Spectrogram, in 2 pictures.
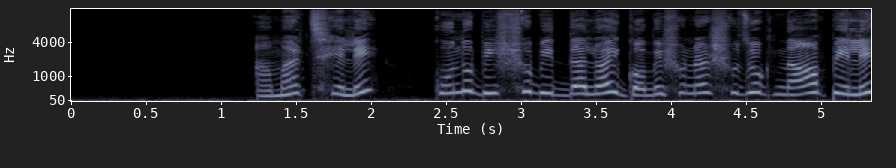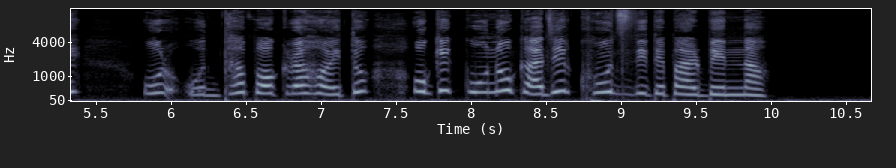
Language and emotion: Bengali, fearful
